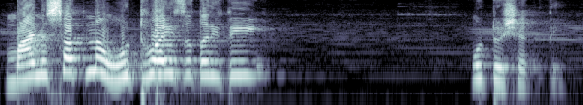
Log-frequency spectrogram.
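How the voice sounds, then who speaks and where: A woman's voice: very high-pitched, slow, faint music behind. A woman telling a story in a kirtan sermon, asking the audience questions and acting out the characters. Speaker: kirtan preacher.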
